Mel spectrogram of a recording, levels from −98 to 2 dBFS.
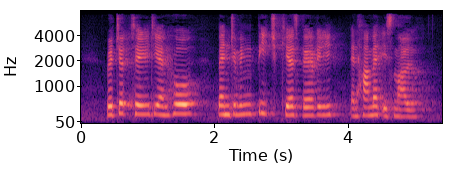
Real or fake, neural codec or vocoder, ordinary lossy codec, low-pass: fake; codec, 16 kHz, 0.8 kbps, ZipCodec; MP3, 48 kbps; 7.2 kHz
